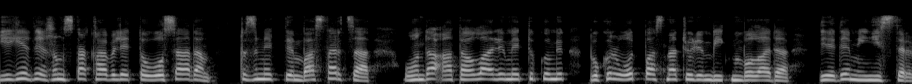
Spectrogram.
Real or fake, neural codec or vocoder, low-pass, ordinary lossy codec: fake; codec, 24 kHz, 1 kbps, SNAC; 9.9 kHz; AAC, 64 kbps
